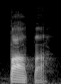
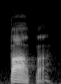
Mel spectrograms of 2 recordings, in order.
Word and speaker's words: papa: So, if I'm going to say pope, it's papa. Papa. So, the stress is on the first syllable, pa, the first part. Okay? So, it's papa, but dad is papa.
